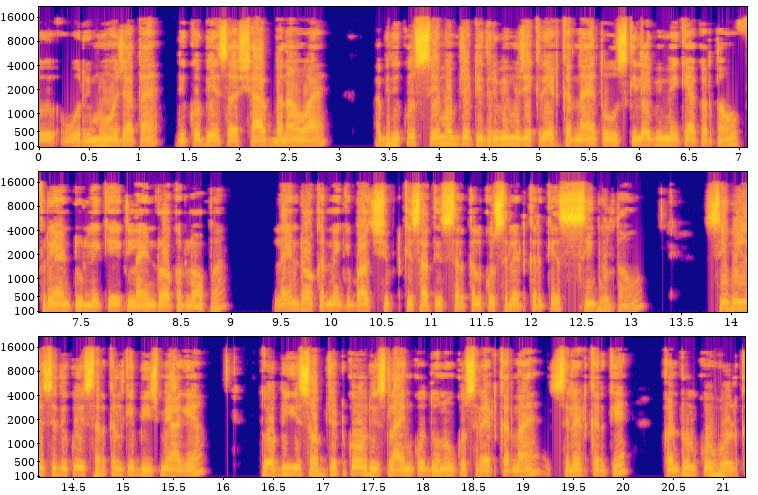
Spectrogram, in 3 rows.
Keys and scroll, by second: 12.5 c.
